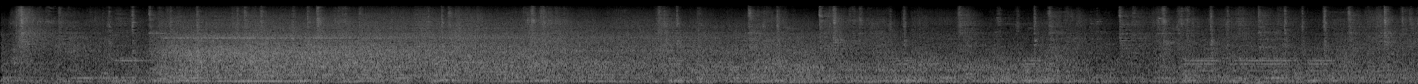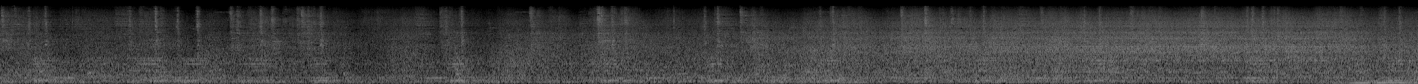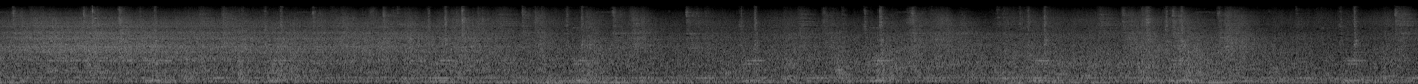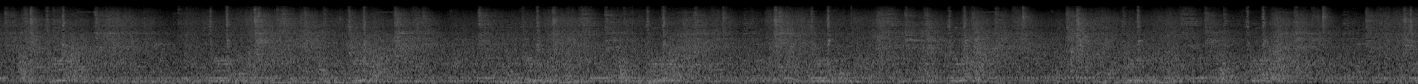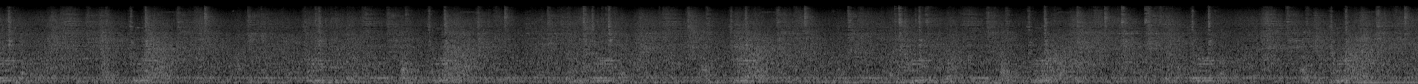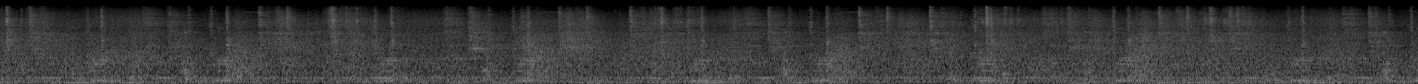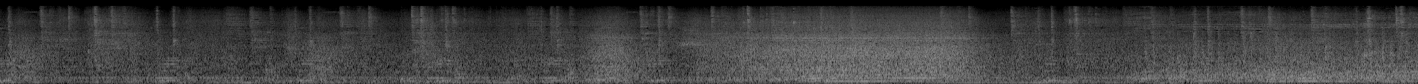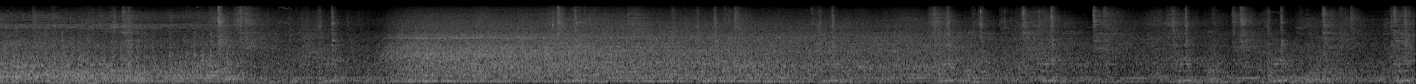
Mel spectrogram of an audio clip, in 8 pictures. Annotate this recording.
02 - armature rolling stock
Sound of rolling armature stock, Recorded on reinforced concrete plant. Recorded on Zoom H6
